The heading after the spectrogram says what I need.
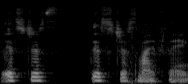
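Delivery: toned down. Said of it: "Let me just tone it down".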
